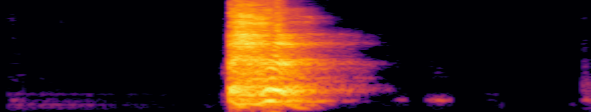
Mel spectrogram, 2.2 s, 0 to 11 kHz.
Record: {
  "cough_length": "2.2 s",
  "cough_amplitude": 32111,
  "cough_signal_mean_std_ratio": 0.29,
  "survey_phase": "beta (2021-08-13 to 2022-03-07)",
  "age": "45-64",
  "gender": "Female",
  "wearing_mask": "No",
  "symptom_cough_any": true,
  "symptom_onset": "11 days",
  "smoker_status": "Never smoked",
  "respiratory_condition_asthma": true,
  "respiratory_condition_other": false,
  "recruitment_source": "REACT",
  "submission_delay": "2 days",
  "covid_test_result": "Negative",
  "covid_test_method": "RT-qPCR"
}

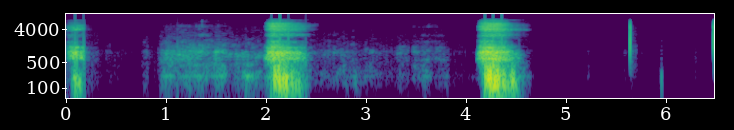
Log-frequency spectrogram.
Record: {
  "exhalation_length": "6.5 s",
  "exhalation_amplitude": 15539,
  "exhalation_signal_mean_std_ratio": 0.24,
  "survey_phase": "beta (2021-08-13 to 2022-03-07)",
  "age": "65+",
  "gender": "Female",
  "wearing_mask": "No",
  "symptom_cough_any": true,
  "symptom_shortness_of_breath": true,
  "symptom_fatigue": true,
  "symptom_change_to_sense_of_smell_or_taste": true,
  "symptom_loss_of_taste": true,
  "symptom_onset": "9 days",
  "smoker_status": "Never smoked",
  "respiratory_condition_asthma": false,
  "respiratory_condition_other": false,
  "recruitment_source": "Test and Trace",
  "submission_delay": "8 days",
  "covid_test_result": "Positive",
  "covid_test_method": "RT-qPCR",
  "covid_ct_value": 15.4,
  "covid_ct_gene": "ORF1ab gene",
  "covid_ct_mean": 15.6,
  "covid_viral_load": "7600000 copies/ml",
  "covid_viral_load_category": "High viral load (>1M copies/ml)"
}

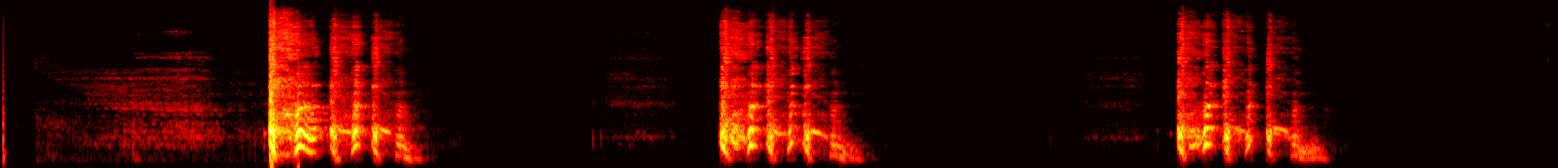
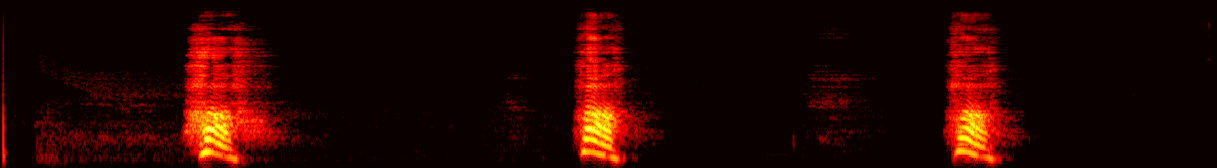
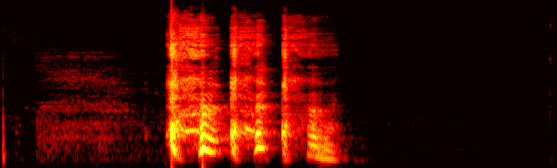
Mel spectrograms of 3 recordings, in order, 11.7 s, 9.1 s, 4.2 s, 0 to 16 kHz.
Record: {
  "three_cough_length": "11.7 s",
  "three_cough_amplitude": 32768,
  "three_cough_signal_mean_std_ratio": 0.24,
  "exhalation_length": "9.1 s",
  "exhalation_amplitude": 24369,
  "exhalation_signal_mean_std_ratio": 0.23,
  "cough_length": "4.2 s",
  "cough_amplitude": 32768,
  "cough_signal_mean_std_ratio": 0.29,
  "survey_phase": "beta (2021-08-13 to 2022-03-07)",
  "age": "65+",
  "gender": "Female",
  "wearing_mask": "No",
  "symptom_none": true,
  "smoker_status": "Never smoked",
  "respiratory_condition_asthma": false,
  "respiratory_condition_other": false,
  "recruitment_source": "REACT",
  "submission_delay": "2 days",
  "covid_test_result": "Negative",
  "covid_test_method": "RT-qPCR"
}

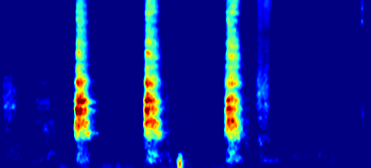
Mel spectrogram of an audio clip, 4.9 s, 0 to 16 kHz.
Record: {
  "exhalation_length": "4.9 s",
  "exhalation_amplitude": 32768,
  "exhalation_signal_mean_std_ratio": 0.28,
  "survey_phase": "beta (2021-08-13 to 2022-03-07)",
  "age": "45-64",
  "gender": "Female",
  "wearing_mask": "No",
  "symptom_runny_or_blocked_nose": true,
  "symptom_fatigue": true,
  "symptom_onset": "12 days",
  "smoker_status": "Never smoked",
  "respiratory_condition_asthma": false,
  "respiratory_condition_other": false,
  "recruitment_source": "REACT",
  "submission_delay": "8 days",
  "covid_test_result": "Negative",
  "covid_test_method": "RT-qPCR",
  "influenza_a_test_result": "Negative",
  "influenza_b_test_result": "Negative"
}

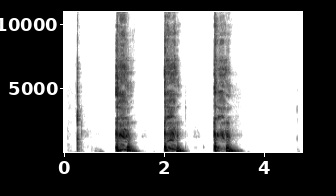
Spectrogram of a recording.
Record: {
  "cough_length": "4.8 s",
  "cough_amplitude": 31987,
  "cough_signal_mean_std_ratio": 0.37,
  "survey_phase": "alpha (2021-03-01 to 2021-08-12)",
  "age": "45-64",
  "gender": "Male",
  "wearing_mask": "No",
  "symptom_none": true,
  "smoker_status": "Never smoked",
  "respiratory_condition_asthma": false,
  "respiratory_condition_other": false,
  "recruitment_source": "REACT",
  "submission_delay": "1 day",
  "covid_test_result": "Negative",
  "covid_test_method": "RT-qPCR"
}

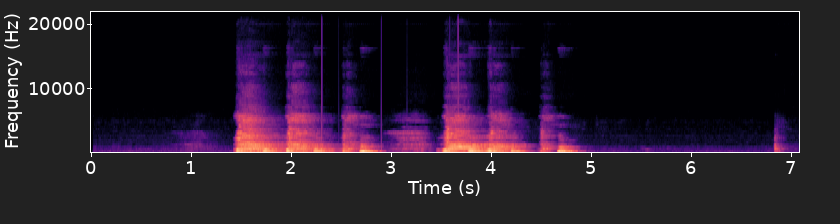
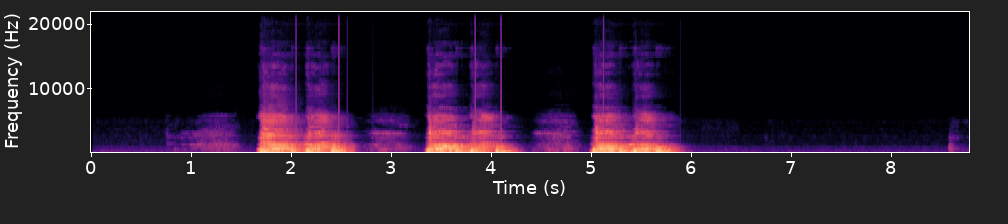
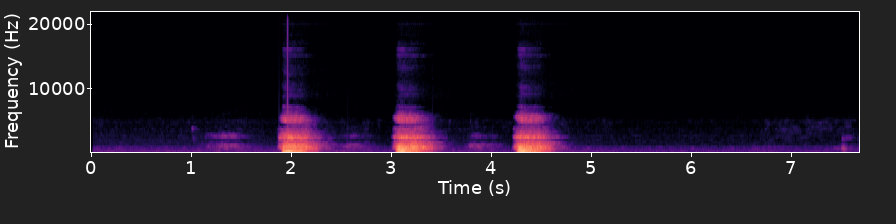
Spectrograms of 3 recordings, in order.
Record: {
  "cough_length": "7.1 s",
  "cough_amplitude": 28369,
  "cough_signal_mean_std_ratio": 0.44,
  "three_cough_length": "8.8 s",
  "three_cough_amplitude": 29169,
  "three_cough_signal_mean_std_ratio": 0.44,
  "exhalation_length": "7.7 s",
  "exhalation_amplitude": 24270,
  "exhalation_signal_mean_std_ratio": 0.27,
  "survey_phase": "alpha (2021-03-01 to 2021-08-12)",
  "age": "65+",
  "gender": "Male",
  "wearing_mask": "No",
  "symptom_none": true,
  "smoker_status": "Ex-smoker",
  "respiratory_condition_asthma": false,
  "respiratory_condition_other": false,
  "recruitment_source": "REACT",
  "submission_delay": "4 days",
  "covid_test_result": "Negative",
  "covid_test_method": "RT-qPCR"
}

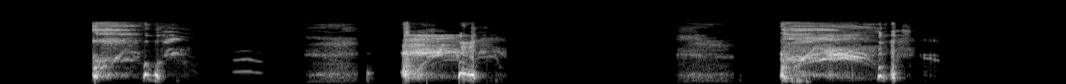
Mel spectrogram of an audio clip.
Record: {
  "three_cough_length": "10.7 s",
  "three_cough_amplitude": 30088,
  "three_cough_signal_mean_std_ratio": 0.39,
  "survey_phase": "beta (2021-08-13 to 2022-03-07)",
  "age": "45-64",
  "gender": "Female",
  "wearing_mask": "No",
  "symptom_cough_any": true,
  "symptom_new_continuous_cough": true,
  "symptom_runny_or_blocked_nose": true,
  "symptom_fatigue": true,
  "symptom_fever_high_temperature": true,
  "symptom_headache": true,
  "smoker_status": "Never smoked",
  "respiratory_condition_asthma": true,
  "respiratory_condition_other": false,
  "recruitment_source": "Test and Trace",
  "submission_delay": "2 days",
  "covid_test_result": "Positive",
  "covid_test_method": "LFT"
}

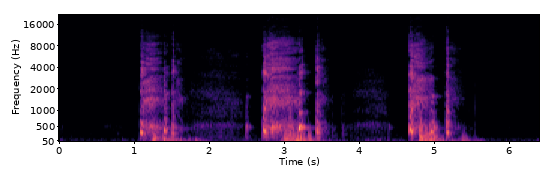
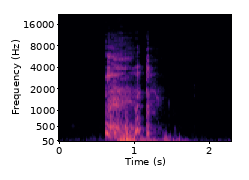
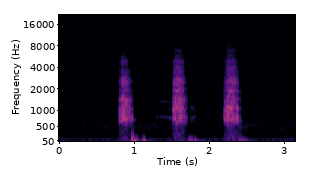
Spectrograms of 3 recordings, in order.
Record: {
  "three_cough_length": "6.4 s",
  "three_cough_amplitude": 11402,
  "three_cough_signal_mean_std_ratio": 0.36,
  "cough_length": "2.3 s",
  "cough_amplitude": 3980,
  "cough_signal_mean_std_ratio": 0.46,
  "exhalation_length": "3.2 s",
  "exhalation_amplitude": 1432,
  "exhalation_signal_mean_std_ratio": 0.41,
  "survey_phase": "beta (2021-08-13 to 2022-03-07)",
  "age": "18-44",
  "gender": "Female",
  "wearing_mask": "No",
  "symptom_cough_any": true,
  "symptom_runny_or_blocked_nose": true,
  "symptom_headache": true,
  "symptom_change_to_sense_of_smell_or_taste": true,
  "symptom_loss_of_taste": true,
  "symptom_onset": "2 days",
  "smoker_status": "Ex-smoker",
  "respiratory_condition_asthma": false,
  "respiratory_condition_other": false,
  "recruitment_source": "Test and Trace",
  "submission_delay": "1 day",
  "covid_test_result": "Positive",
  "covid_test_method": "RT-qPCR",
  "covid_ct_value": 15.7,
  "covid_ct_gene": "ORF1ab gene",
  "covid_ct_mean": 16.5,
  "covid_viral_load": "3900000 copies/ml",
  "covid_viral_load_category": "High viral load (>1M copies/ml)"
}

